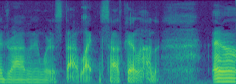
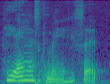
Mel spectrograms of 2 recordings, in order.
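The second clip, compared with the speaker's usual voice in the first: ordinary talk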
